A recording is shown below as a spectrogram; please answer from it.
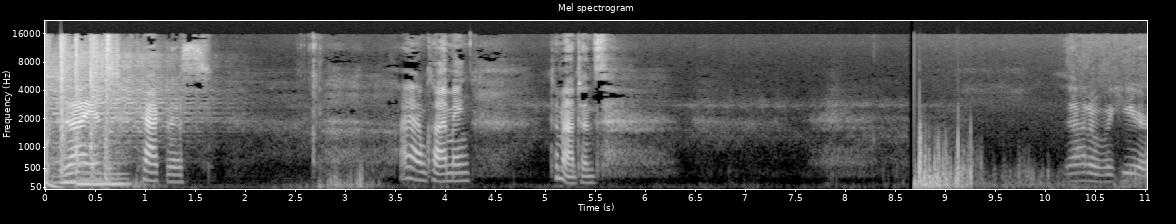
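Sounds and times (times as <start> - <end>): wind blowing across microphone: 2.7 - 3.4, 8.7 - 11.0.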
